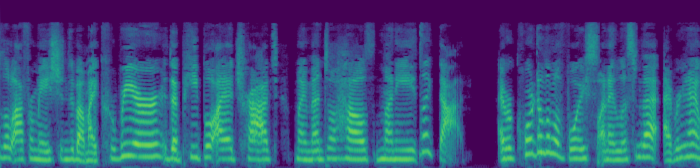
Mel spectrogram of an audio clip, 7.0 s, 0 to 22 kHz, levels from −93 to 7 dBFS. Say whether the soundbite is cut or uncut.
cut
